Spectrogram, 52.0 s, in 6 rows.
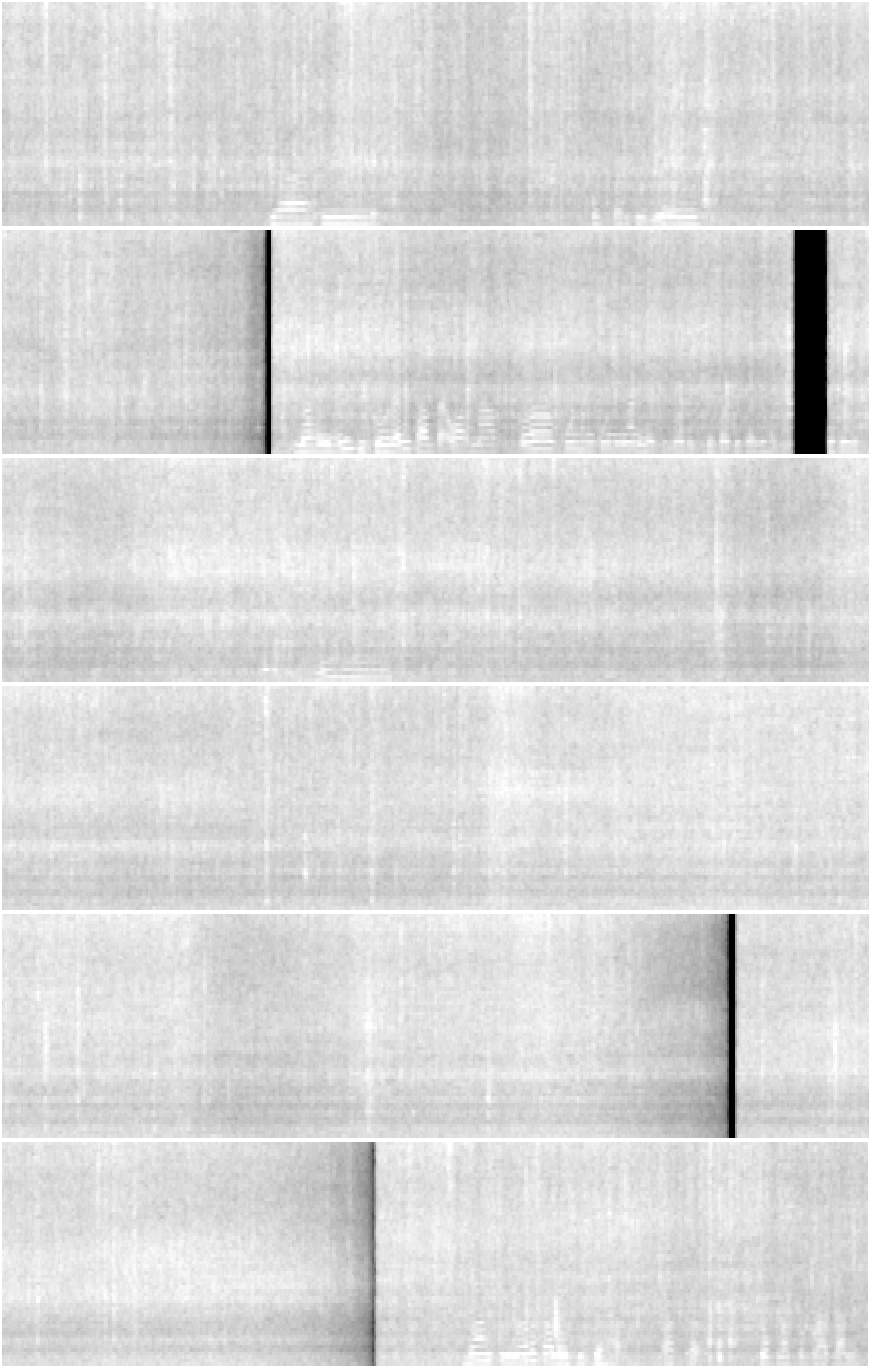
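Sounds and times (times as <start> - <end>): chicken wings sizzling in oil: 0.0 - 52.0.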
